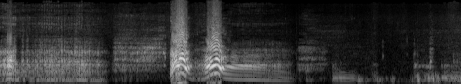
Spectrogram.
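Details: A female Rottweiler, acting tough to impress her owner though otherwise very kind, growls low and rumbling, then bursts into two harsh, loud barks.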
